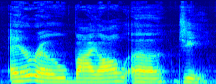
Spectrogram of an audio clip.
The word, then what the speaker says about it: aerobiology: In this case, this is not schwa. It could be I guess arerabiology but I pronounce it as long O a by all a g. So here we have a long o and here we have schwah arrow by all g.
